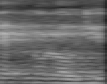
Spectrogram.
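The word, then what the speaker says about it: technology: ठीक उसी पर एक्सेप्शन में आता है कि कुछ एक्सेप्शन आता है, यहाँ पर एच दिया है तो टेक्नोलॉजी हो गया, एच साइलेंट हो जाएगा।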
